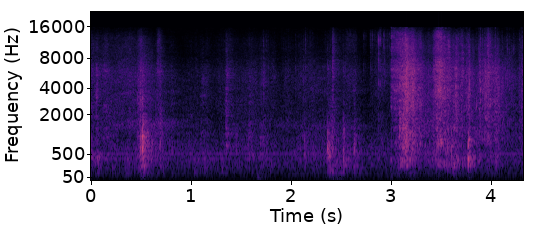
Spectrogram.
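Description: A few soft handling clicks and rustles, then about three seconds in a short burst of crinkling from plastic packaging being handled.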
